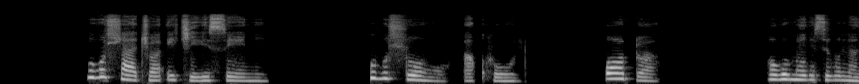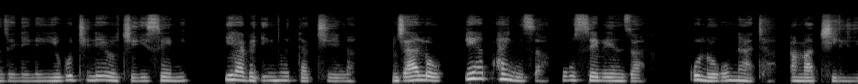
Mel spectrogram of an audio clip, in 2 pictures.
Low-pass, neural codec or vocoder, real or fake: 10.8 kHz; codec, 44.1 kHz, 2.6 kbps, DAC; fake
